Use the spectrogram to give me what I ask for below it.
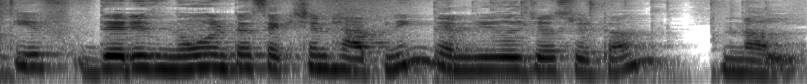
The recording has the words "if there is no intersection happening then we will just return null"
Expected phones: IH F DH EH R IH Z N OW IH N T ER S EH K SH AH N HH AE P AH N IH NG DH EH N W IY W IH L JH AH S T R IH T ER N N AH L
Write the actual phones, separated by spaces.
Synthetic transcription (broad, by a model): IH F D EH R IH Z N OW IH N T ER S EH K SH AH N HH AE P AH N IH NG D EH N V IY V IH L JH AH S T R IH T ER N N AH L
